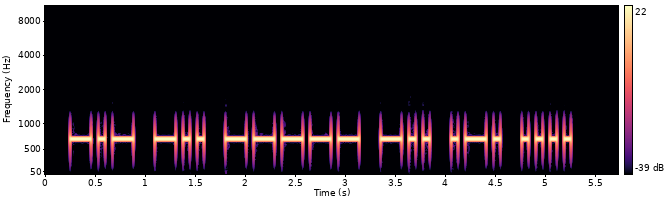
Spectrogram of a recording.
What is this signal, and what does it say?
Morse code, heard as a keyed tone, about 17 wpm, 700 Hz. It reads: KD0DRH
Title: USA Callsign DE Callsign - 6 Characters - 17wpm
